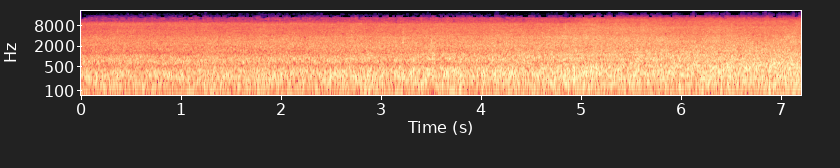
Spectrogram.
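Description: Water overflowing a small mini dam rushes in a loud, unbroken wash of broadband noise that swells slightly toward the end, heard close up without any talking.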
